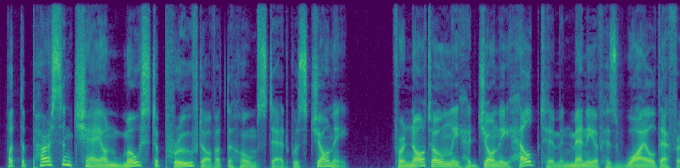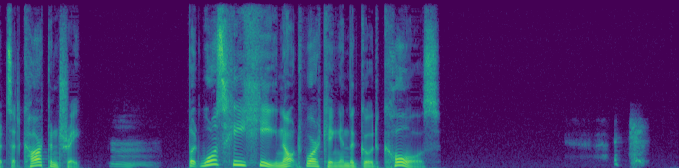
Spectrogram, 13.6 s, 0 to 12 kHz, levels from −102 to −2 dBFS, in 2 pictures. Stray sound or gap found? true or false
true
